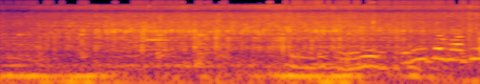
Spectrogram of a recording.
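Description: Cauliflower frying in a pan, a dense, continuous hiss of sizzling oil with occasional stirring scrapes, close and fairly loud, while faint voices murmur in the background.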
